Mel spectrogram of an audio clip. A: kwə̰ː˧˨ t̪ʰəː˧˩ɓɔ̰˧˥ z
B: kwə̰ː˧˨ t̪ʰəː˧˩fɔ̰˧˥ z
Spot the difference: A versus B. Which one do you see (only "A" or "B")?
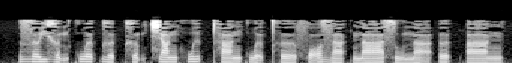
B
